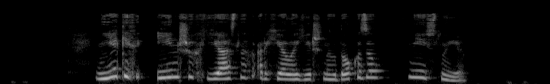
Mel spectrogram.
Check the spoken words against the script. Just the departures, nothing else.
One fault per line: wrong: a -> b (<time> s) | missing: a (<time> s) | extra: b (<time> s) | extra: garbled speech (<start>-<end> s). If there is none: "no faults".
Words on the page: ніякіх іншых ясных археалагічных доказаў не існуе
no faults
